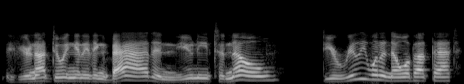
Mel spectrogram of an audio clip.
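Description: An actor playing a caring, loyal young American boyfriend in a video game, earnest and gently wry. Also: male voice, on the high side, animated, a little fast, no echo, narrow, tinny audio, close to an everyday voice. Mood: earnest, concerned. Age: young adult. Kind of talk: video game dialogue, phone conversation.

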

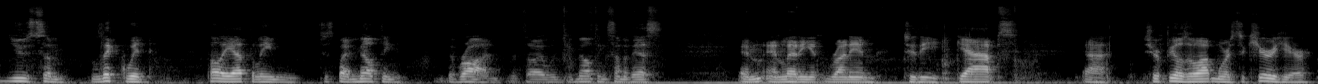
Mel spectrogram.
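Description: Middle-aged male DIY maker, mid-pitched, casual and halting delivery while working, light workshop noise on a camera mic. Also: fairly even intonation, a little mellow. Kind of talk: casual hands-on workshop demonstration. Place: cluttered workshop with dirt floor.

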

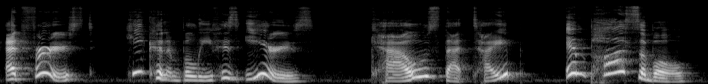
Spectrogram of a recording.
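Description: Animated, slow-paced woman reading storybooks. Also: fairly high pitch, breathy edge. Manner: deliberate, emphatic phrasing. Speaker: children's storytime host and reader. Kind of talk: expressive children's storybook read-aloud.

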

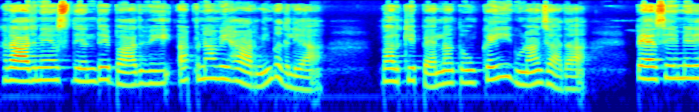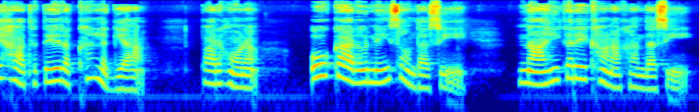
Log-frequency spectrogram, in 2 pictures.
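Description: A woman's voice: fairly high pitch, expressive, measured pace, warm tone. A woman narrating a dramatic story in the first person as a storyteller.

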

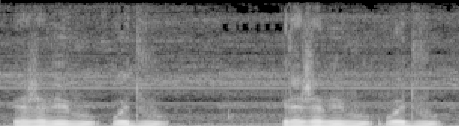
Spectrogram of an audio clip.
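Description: A man's voice: medium pitch, flat delivery, fast talker, mellow, a little hiss or hum. A man streaming a ghost-hunting game live, giving urgent, repetitive directions to his teammates. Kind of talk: live gaming commentary.

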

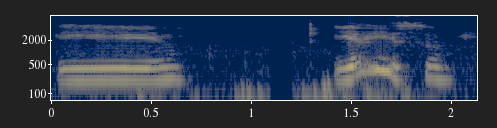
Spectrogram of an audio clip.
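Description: A man's voice: high voice, lively intonation, slow, husky, lo-fi sound. A man in his thirties, a guest collaborator giving a friendly, upbeat chat, recorded on a phone camera outdoors in a garden. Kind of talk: casual video greeting. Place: sunny back garden outdoors.

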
